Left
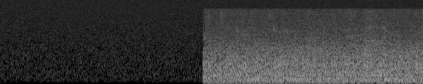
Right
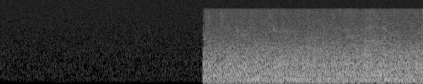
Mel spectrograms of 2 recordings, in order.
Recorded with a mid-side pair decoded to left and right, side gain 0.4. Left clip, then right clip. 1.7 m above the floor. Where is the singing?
I don't hear singing.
